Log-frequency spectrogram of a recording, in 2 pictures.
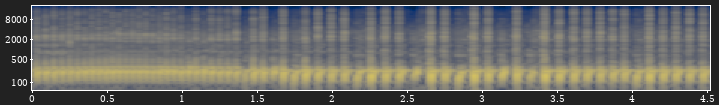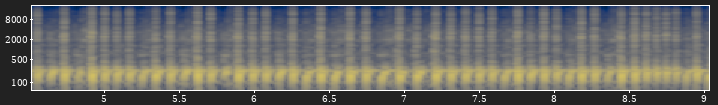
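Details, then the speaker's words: Honda CT70 garage find, long stored, first start on fresh fuel: quick even putting idle with dull, muffled popping note, sounds underwater; exhaust leak from rotted-through exhaust pipe. "all right well it is a runner so I'm excited about that it sounds like it's underwater with that pipe might just try and cut something today cut it off find another exhaust"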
